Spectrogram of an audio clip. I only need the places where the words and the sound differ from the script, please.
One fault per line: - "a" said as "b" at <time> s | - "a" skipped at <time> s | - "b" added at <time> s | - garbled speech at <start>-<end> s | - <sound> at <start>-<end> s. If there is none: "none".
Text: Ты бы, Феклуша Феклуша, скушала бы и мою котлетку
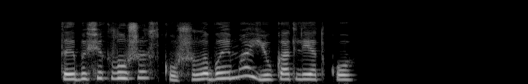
- "Феклуша" skipped at 1.5 s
